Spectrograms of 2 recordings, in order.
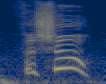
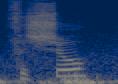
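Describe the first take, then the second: First: "For sure" jumped high with a rising end; high playful repeat. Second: Said in the usual way. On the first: Real, not acted. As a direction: fling "For sure" up high, teasing. Repeated phrase, pitched up.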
